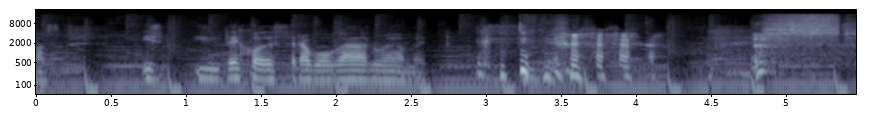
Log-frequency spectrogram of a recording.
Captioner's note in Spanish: risas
